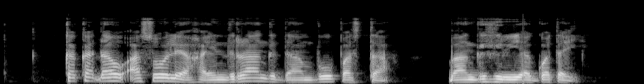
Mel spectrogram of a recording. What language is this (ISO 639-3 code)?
giz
